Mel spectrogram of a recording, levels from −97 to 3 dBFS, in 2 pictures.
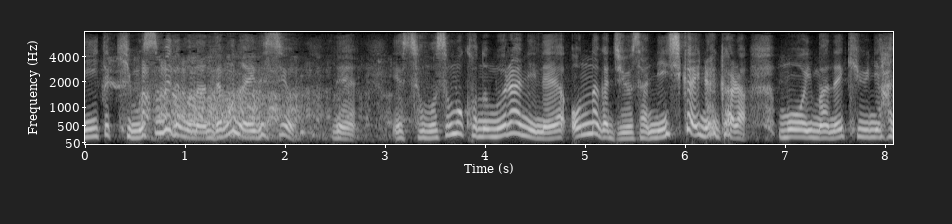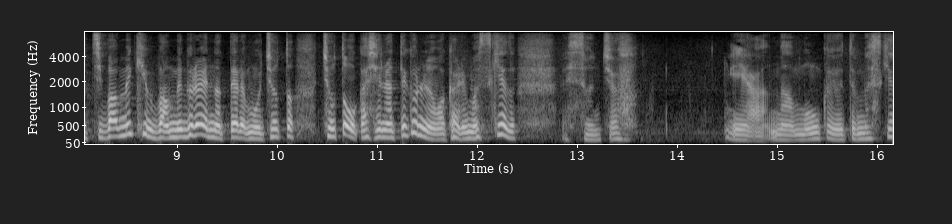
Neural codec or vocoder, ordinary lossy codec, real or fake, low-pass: none; none; real; none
